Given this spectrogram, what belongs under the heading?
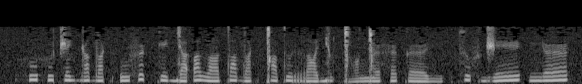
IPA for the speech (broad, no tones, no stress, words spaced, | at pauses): hu hut͡ʃaʎ ɡedˤek ʔufœkːe ɟaʔe ðˤe tœdˤekǀɑt̪u rɑɟu ɡ͡ǀɑŋ͡ǀœ hœkœʎ | t͡sufd͡ʒe | ɲœ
